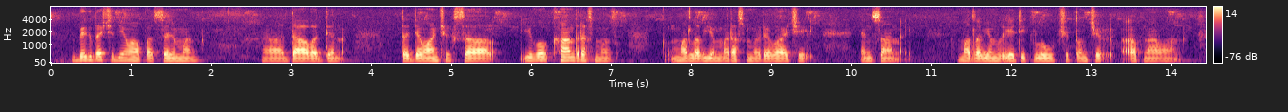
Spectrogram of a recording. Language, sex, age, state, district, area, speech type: Kashmiri, male, 18-30, Jammu and Kashmir, Ganderbal, rural, spontaneous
